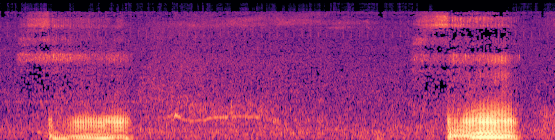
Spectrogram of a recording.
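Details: Sleeping pug giving two long buzzing, rattling snores several seconds apart, a soft faint whistle-like tone in the quiet gap between them.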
